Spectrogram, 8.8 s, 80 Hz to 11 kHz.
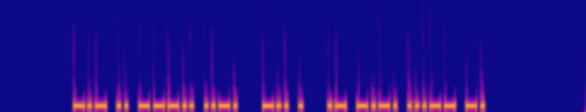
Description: Morse code, heard as a keyed tone, about 21 wpm, 700 Hz. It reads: KI8F DE AC3N
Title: USA Callsign DE Callsign - 4 Characters - 22wpm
